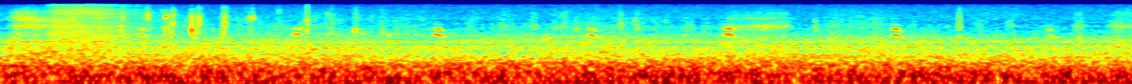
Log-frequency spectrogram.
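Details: A young mute swan cygnet, near fledging age, cries for its parents or fellow cygnets with thin, high peeps about a second apart. A low rumble of wind or water sits underneath; sunset, Groenezoom reserve, Pijnacker-Berkel, Netherlands.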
